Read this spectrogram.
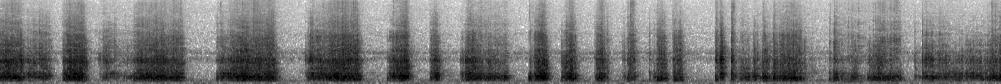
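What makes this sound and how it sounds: Long red nails scratch a hollow Louis Vuitton monogram bucket bag made of coated canvas with leather trim. The result is a series of separate dry, raspy scratching strokes, each broken by a short pause, with a papery midrange body and little low end.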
